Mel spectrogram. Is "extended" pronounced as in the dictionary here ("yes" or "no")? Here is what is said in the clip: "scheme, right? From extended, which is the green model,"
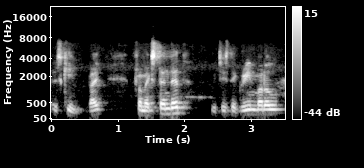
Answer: yes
